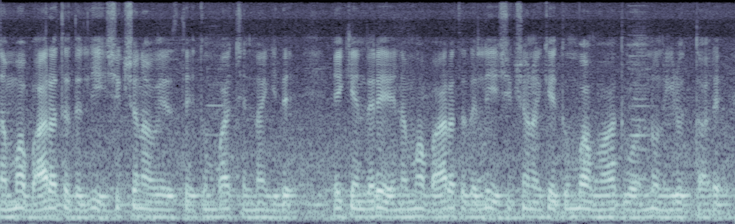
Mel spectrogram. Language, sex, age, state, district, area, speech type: Kannada, male, 18-30, Karnataka, Tumkur, rural, spontaneous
